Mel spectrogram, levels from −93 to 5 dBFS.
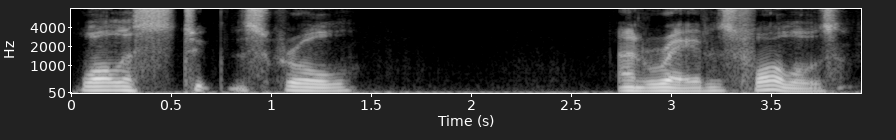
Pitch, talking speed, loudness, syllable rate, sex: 120 Hz, 120 wpm, -17 LUFS, 4.2 syllables/s, male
